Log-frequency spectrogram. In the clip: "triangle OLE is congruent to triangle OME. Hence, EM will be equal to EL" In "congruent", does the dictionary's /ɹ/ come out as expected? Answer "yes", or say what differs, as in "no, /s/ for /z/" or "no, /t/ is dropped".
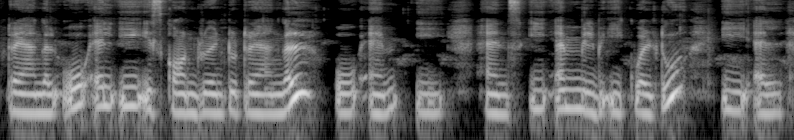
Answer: yes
